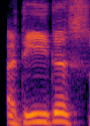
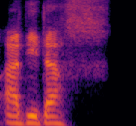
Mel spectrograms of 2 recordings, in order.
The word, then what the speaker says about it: Adidas: If you take Adidas or Adidas, depending on how you pronounce it, where you are in the world. For me, it's Adidas.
